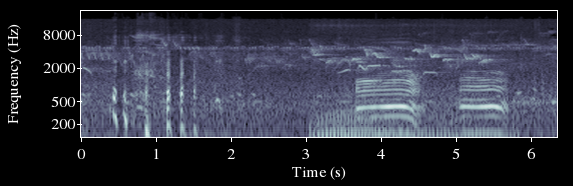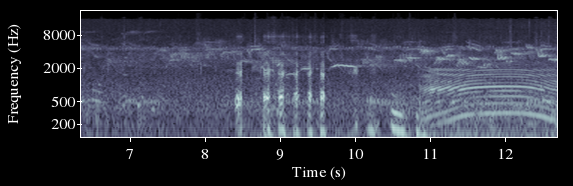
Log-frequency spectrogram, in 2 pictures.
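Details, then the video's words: Cattle in a herd of dozens moving to green pasture: two long, deep harmonic moos mid-clip and a third rising moo at the end, between sharp knocking clicks, with small birds chirping in the background. "Suara sapi lucu riang gembira"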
